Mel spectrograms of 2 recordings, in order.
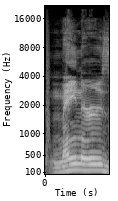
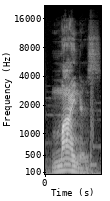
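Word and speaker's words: Meinerz: get them quinn miners i was saying mainers and all kinds of stuff in the beginning but it's just simply quinn miners like mai then you have defensive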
